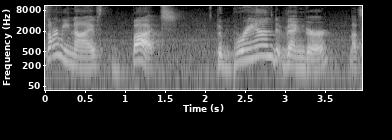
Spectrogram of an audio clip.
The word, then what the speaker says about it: Wenger: together as Swiss Army knives but the brand Wenger that's how it's pronounced as I learned last night from Wy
